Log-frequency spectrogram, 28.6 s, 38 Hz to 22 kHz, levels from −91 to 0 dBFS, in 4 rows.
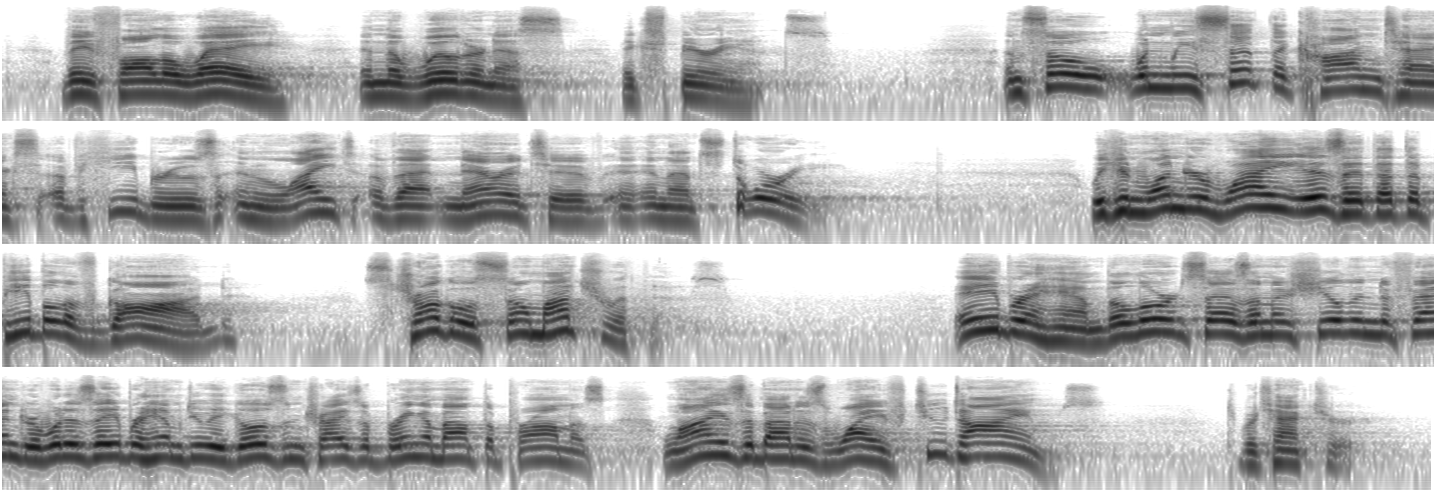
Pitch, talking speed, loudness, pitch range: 190 Hz, 150 wpm, -20 LUFS, 150-220 Hz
